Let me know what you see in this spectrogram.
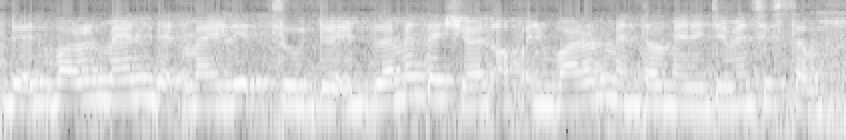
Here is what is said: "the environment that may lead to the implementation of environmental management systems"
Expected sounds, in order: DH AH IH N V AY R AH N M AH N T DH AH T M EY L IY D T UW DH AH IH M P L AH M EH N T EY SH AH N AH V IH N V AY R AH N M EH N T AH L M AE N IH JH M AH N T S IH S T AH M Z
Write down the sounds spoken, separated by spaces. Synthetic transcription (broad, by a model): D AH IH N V AY R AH N M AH N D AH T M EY L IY T UW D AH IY M P L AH M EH N T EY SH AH N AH F IH N V AY R AH N M EH N T AH L M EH N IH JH M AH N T S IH S T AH M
